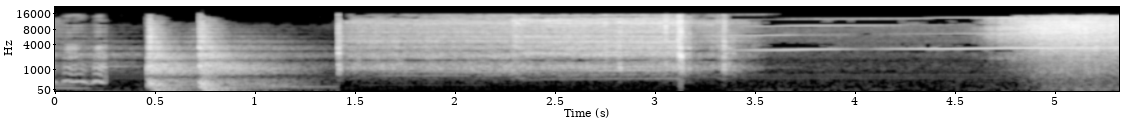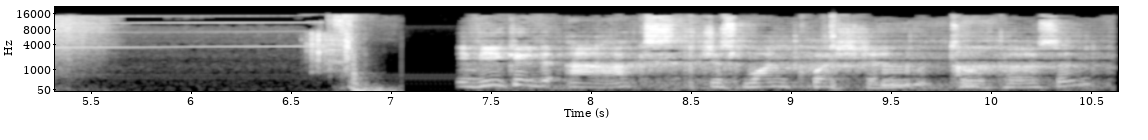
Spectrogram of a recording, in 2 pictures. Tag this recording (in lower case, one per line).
music
speech
inside a large room or hall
